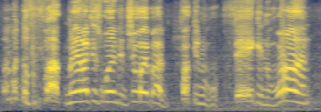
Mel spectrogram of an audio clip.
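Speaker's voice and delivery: hammed-up annoyed complaint; a hint of exasperation at the interruption; annoyed Lord voiced.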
